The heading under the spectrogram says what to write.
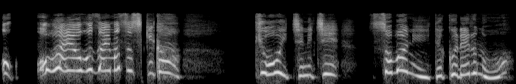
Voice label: HELLO JP; MP446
